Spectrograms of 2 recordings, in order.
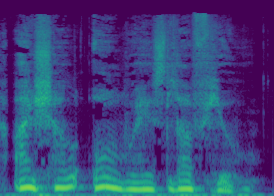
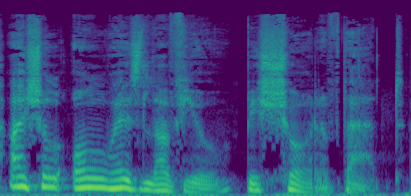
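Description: First: High, slow declaration of love; devoted maid. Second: A hint of the reassuring lover; reassuring gallant. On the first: Acted. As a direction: vow it slowly in a raised maid's voice. Voices Kitty declaring love. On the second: Voices D'Artagnan reassuring Kitty.

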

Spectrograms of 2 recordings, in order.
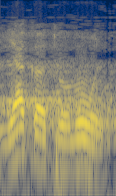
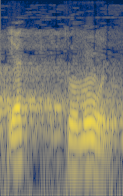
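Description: First: يكتمون with an over-released ك, like an extra beat; exaggerated kaf release. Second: Said in the usual way. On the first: Shown as a demonstration. Teacher showing "like this", overdone kaf release in يكتمون. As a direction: push the ك of يكتمون out before the ت. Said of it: "هكذا". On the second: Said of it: "والصواب".

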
